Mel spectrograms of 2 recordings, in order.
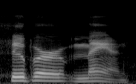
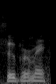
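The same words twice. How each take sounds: First: Superman drawn out slowly, pointed; stretched Superman. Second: Said in the usual way. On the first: Shown as a demonstration. Teasing viewers about the hidden name, Superman drawn out slow. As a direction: lean on Superman, slow and knowing. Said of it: "I emphasize the word super". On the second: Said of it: "see, see, here we are".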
